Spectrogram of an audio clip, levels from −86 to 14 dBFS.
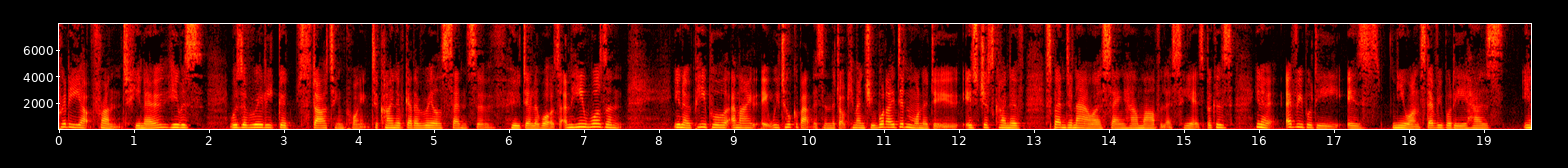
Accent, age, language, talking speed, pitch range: British, 20-39, English, 200 wpm, 160-200 Hz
